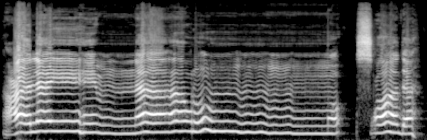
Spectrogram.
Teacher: یہ نارم را کو آگے میم سے ملانا ہے, ٹھیک ہے, اور میم مشدد ہے تو یہاں کیا کرنا ہے, غنہ کرنا ہے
